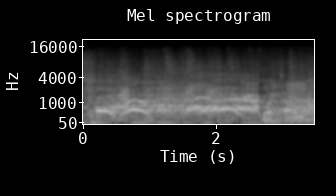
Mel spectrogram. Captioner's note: crowd cheering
